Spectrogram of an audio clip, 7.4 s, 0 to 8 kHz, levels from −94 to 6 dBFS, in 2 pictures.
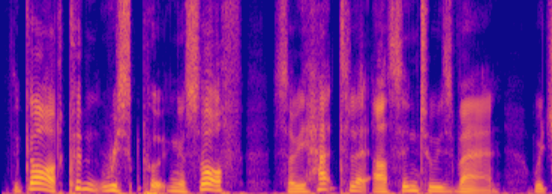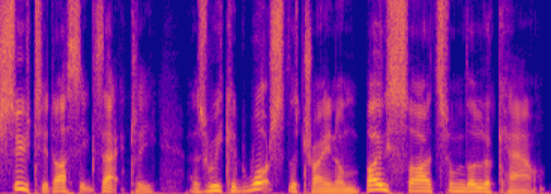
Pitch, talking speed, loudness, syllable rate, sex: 150 Hz, 270 wpm, -19 LUFS, 6.0 syllables/s, male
